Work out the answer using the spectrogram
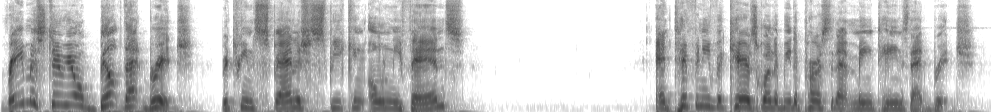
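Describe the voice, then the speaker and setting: With a high, sharp-toned voice, this Bronx, New York host runs his own wrestling commentary show. He speaks straight to the audience and hammers home his hot takes.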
